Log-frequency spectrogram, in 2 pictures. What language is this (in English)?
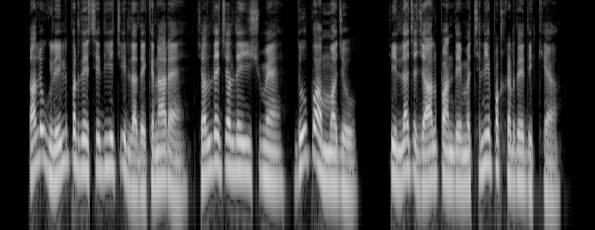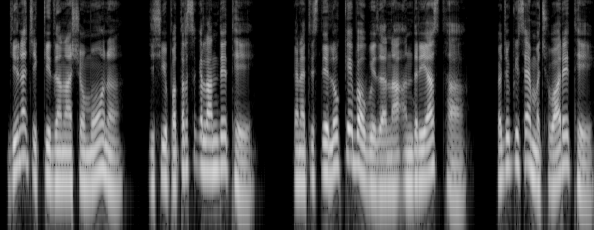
Kangri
